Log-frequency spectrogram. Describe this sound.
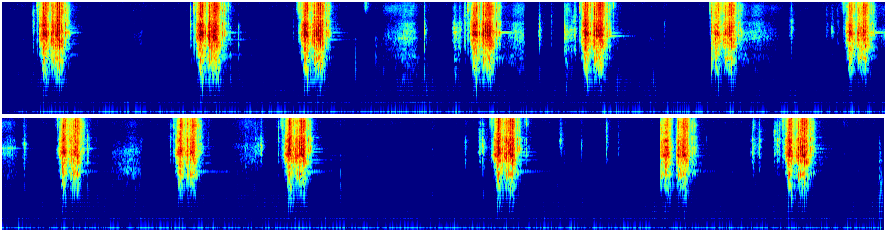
camera click dslr
The classic "click" of a dslr camera.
